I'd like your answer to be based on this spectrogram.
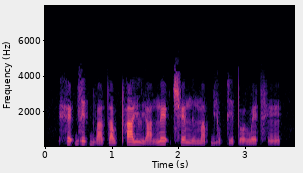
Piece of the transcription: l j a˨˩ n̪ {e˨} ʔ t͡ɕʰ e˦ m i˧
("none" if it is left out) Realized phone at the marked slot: e˦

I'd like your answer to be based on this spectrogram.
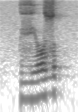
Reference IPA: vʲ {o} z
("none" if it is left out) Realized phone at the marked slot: o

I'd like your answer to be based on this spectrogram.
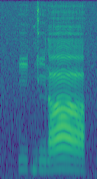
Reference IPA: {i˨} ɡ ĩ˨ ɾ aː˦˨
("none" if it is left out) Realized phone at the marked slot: i˨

